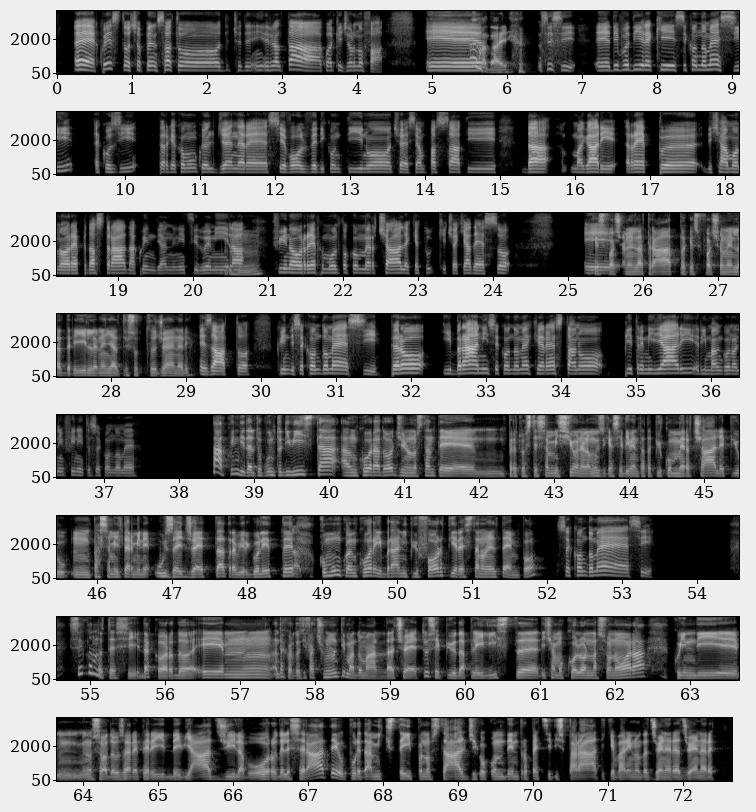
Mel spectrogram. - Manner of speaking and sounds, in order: "cioè" said as "ceh"; surprised: "Ah, ma dai"; chuckle; "cioè" said as "ceh"; "cioè" said as "ceh"; other noise
- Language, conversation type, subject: Italian, podcast, Che playlist senti davvero tua, e perché?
